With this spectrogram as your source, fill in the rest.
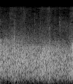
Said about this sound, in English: How about one more round of applause for everybody?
